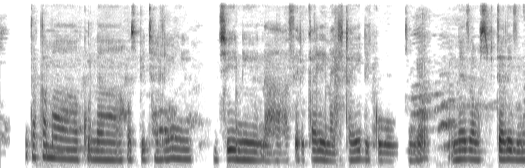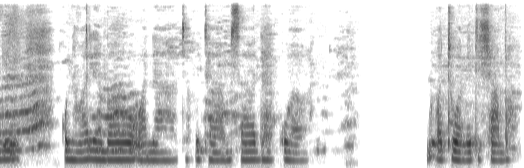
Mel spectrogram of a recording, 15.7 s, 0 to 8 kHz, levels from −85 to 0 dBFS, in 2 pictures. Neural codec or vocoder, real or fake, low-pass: none; real; 7.2 kHz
